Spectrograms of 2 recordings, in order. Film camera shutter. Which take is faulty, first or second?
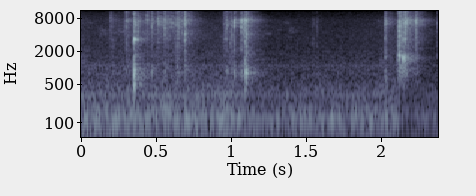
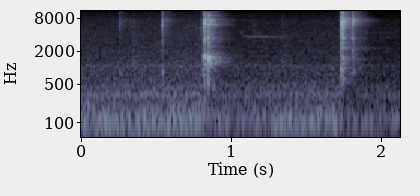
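second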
